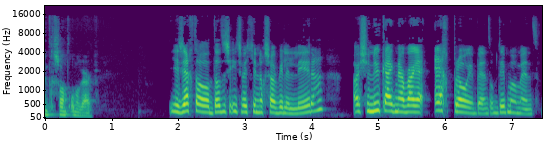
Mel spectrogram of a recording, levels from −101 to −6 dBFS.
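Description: No technical faults are audible in this speech.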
